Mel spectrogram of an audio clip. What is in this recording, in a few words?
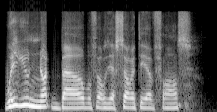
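French male, voice; Pirates Of The Caribbean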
